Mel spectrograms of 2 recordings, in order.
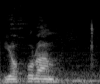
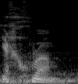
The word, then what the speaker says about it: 여호람: 자, 여호람. 근데 우리나라 발음은 왜 여호람이야? 내가 너무 궁금해. 이거 책 쓰면서도 궁금했지만 왜 여호람이에요? 중국 음역인 것 같아요. 이것도 야호람이에요. 야호람.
